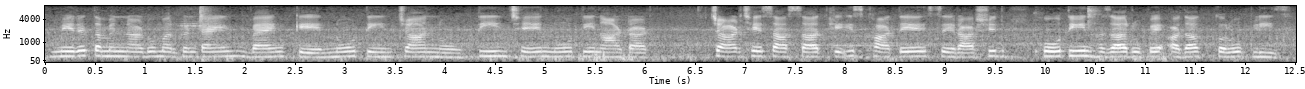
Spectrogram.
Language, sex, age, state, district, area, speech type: Urdu, female, 18-30, Delhi, East Delhi, urban, read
